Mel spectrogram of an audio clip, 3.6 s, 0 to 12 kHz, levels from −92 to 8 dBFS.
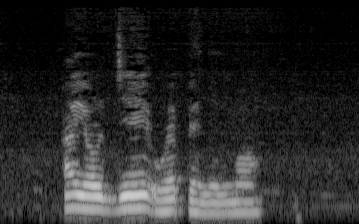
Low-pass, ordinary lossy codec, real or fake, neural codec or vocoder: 10.8 kHz; AAC, 48 kbps; real; none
